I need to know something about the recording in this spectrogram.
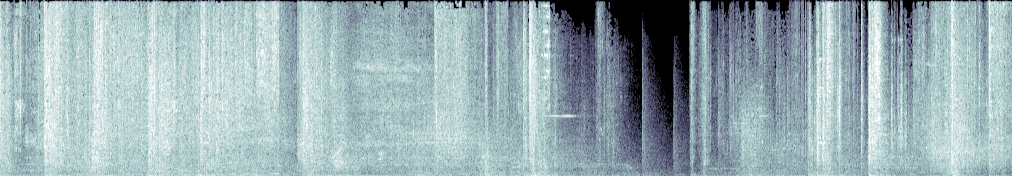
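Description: Magic blasts crackle and boom in bursts.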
